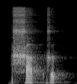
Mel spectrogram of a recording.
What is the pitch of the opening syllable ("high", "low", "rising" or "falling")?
low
